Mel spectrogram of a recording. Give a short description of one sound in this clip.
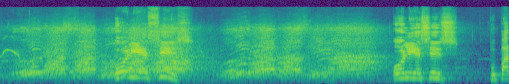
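An elderly man speaks forcefully into a microphone, heard through loudspeakers.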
